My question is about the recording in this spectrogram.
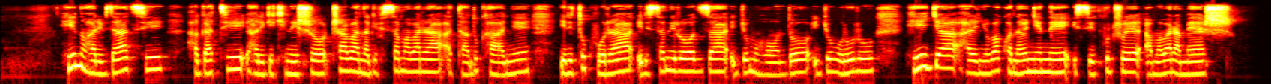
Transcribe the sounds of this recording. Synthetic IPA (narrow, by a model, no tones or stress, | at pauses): hinoɦaɾivjaːt͡si | haɡatʰihaɾiɡikʰiniʃo̞t͡ʃaːβaːnaɡifi̥seamaβaɾaa̰tʰaːndukʰaɲe̞iɾitukʰuɾaiɾisaniɾo̞ːzaiɾɟuːmuɦo̞ːndo̞iɾɟuβuɾuɾuhiɟahaɾiɲuβakwanajo̞ɲe̞ne̞isikud͡ʒwe̞ʔamaβaɾame̞ːʃi̥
